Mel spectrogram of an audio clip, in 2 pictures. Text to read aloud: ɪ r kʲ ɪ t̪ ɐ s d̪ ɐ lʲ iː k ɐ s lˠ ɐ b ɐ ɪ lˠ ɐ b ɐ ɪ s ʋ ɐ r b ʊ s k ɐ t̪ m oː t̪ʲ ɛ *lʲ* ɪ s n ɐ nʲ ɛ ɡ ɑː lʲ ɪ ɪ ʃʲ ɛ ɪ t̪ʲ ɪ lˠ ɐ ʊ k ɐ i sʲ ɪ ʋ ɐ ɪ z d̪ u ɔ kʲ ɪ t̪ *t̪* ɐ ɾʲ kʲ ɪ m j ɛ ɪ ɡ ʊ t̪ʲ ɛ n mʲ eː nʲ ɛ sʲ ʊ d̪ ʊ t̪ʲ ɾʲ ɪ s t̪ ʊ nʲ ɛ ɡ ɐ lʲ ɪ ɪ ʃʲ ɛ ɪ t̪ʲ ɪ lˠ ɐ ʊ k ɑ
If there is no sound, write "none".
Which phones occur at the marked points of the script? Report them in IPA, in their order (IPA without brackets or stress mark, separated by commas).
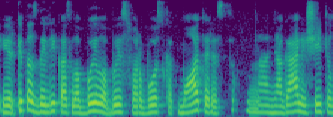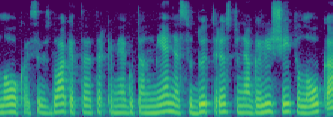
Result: ɾʲ, t̪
